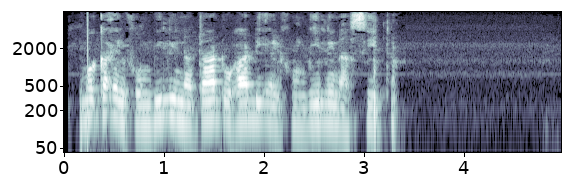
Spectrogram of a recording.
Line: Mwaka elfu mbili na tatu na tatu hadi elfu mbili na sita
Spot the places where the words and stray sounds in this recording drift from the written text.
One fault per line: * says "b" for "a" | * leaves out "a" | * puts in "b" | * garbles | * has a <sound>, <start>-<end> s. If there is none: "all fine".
* leaves out "na tatu"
